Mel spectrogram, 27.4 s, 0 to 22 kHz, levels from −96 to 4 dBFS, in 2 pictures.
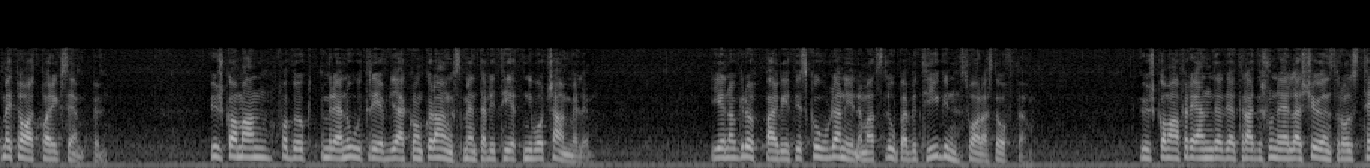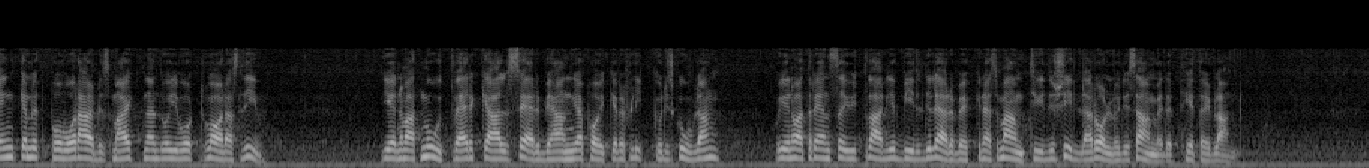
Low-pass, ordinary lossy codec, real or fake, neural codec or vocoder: none; none; fake; codec, 16 kHz, 4.8 kbps, FACodec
